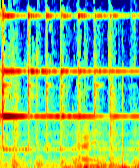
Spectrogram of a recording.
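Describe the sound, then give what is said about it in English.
A hand bell rings rapidly, about half a dozen quick clangs over a sustained metallic tone, with a low murmur rising underneath toward the end. “Where's my bell?”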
